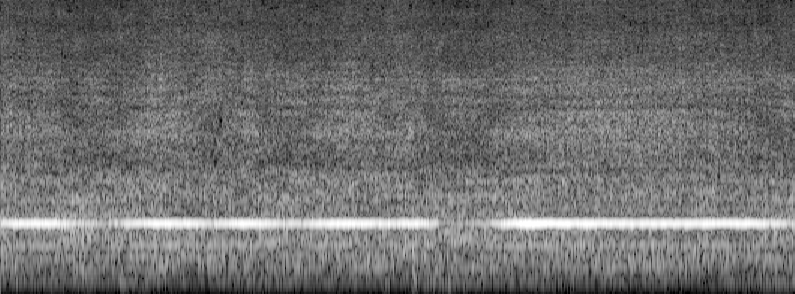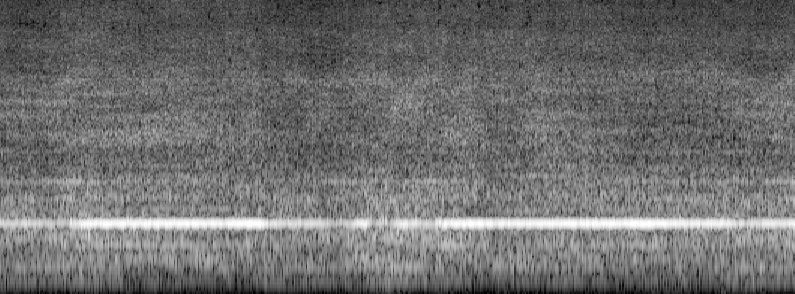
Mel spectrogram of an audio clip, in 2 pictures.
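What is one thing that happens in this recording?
A handheld vacuum cleaner whirs steadily with a high motor hum.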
